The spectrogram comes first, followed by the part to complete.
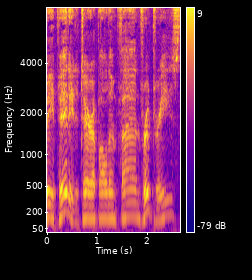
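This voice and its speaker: Drawling at a moderate pace, a man puts on a character voice, fairly high-pitched with ordinary pitch variation and big swings in loudness. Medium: read story. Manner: lazy, drawling.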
